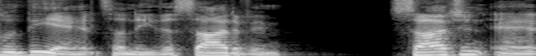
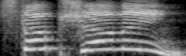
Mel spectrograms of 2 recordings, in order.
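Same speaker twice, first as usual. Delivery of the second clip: very high, shrill yelling shout. An ant in a marching line yells at the ant behind him. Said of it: "He yells to the ant behind him".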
